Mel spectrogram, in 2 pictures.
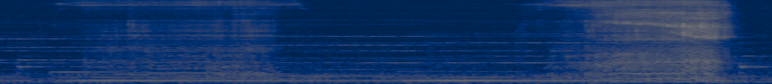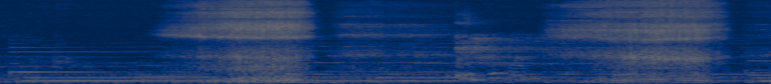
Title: snoring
